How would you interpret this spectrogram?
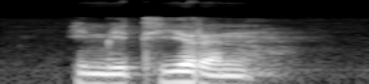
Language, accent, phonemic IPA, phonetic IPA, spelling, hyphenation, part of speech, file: German, Austria, /imiˈtiːʁən/, [ʔimiˈtʰiːɐ̯n], imitieren, imi‧tie‧ren, verb, De-at-imitieren.ogg
- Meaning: to imitate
